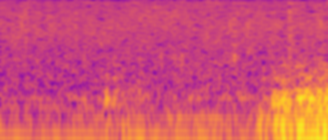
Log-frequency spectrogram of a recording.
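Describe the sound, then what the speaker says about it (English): A thunderstorm in the video game Heavy Rain brings steady rain hiss and then a low, swelling rumble of thunder that rises toward the end, with no voices. "looks like a storm's coming"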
